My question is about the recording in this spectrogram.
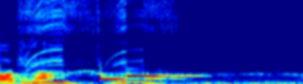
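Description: A woman's voice speaks briefly. Then comes a two-note electronic chime, a lower tone followed quickly by a higher one, held for about half a second before fading.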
